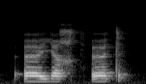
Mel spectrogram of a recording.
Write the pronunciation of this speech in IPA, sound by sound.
ʔ ɜ j ɛ χ t͡sʼ ə t

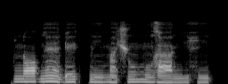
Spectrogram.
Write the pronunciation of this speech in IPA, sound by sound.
n ɔ˧ ɡ ɛ̃˦˨ ɗ e˧ k͡p ĩ˧ m ã˨ ʃ ũ˦ m ũ˧ ɣ aː˨ ŋ i˨ h ĩ˧

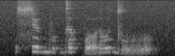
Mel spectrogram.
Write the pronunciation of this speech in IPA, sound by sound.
s ʏ˦ b u˧ ɡ ə˦ p o̰˧ ɾ u˦ d w ṵ˨˦

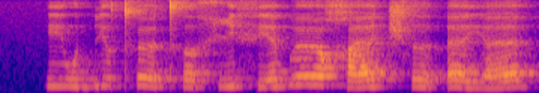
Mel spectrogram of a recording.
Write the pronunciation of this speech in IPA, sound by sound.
j u˧˩ bʲ u˥˩ tʰ ø˥˩ tʰ ə˧˩ x i˨˥ fʲ ɛ˨˥ b øː˥ χ ɛː˨˥ t͡ʃʰ ɘ˥˧ ʔ ɛ˥˧ j ɛ˨˥

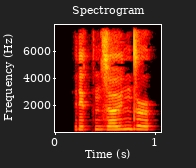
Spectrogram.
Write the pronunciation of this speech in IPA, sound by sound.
ɾʲ a k n z œ y̯ n d ə˞

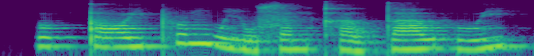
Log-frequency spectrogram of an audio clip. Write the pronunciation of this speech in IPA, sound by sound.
ʊ˨˥ k̚ t̪ ɔː˨˧ j pʰ ʊ˥ ŋ w iː˨˩ w s ɐ˨ n kʰ ɐ˨˩ w t̪ aː˨˧ w h uː˨˥ j

